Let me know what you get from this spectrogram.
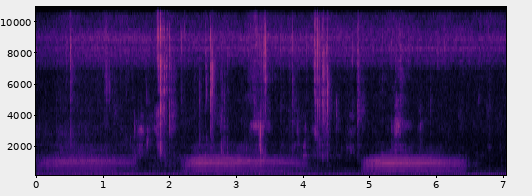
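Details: Kitten eating fish bones in Kuala Kapuas, Central Kalimantan, Indonesia, recorded Wednesday 17 July 2019: three long, steady, nasal meows of about a second each, separated by short pauses, over a constant low hum and faint clicks.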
